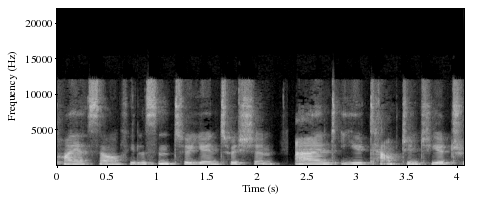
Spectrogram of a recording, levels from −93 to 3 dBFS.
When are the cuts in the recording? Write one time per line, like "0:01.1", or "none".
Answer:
0:02.2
